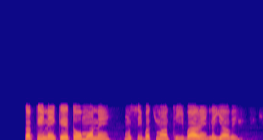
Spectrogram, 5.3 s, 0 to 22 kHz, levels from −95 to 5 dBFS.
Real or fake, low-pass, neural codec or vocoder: fake; 5.4 kHz; autoencoder, 48 kHz, 128 numbers a frame, DAC-VAE, trained on Japanese speech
